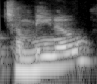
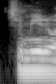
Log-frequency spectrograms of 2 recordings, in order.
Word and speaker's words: Cimino: deer hunter 1978 Michael chimino film correct yep sure how to pronounce that but looks like Simo or kimino but chimino I guess is the right way to say it um so Darren I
